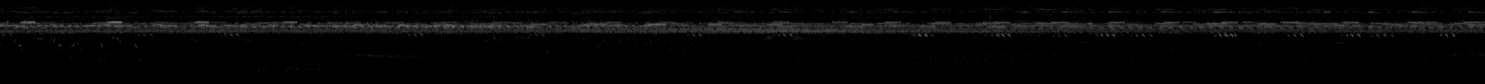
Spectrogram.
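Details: Crickets at a calm pond give a dense, continuous, high shrill chorus of fast pulsing trills. Faint soft bird notes appear briefly early on.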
